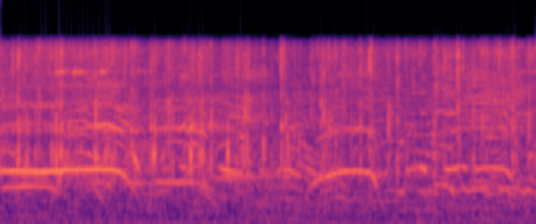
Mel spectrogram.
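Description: Several high voices of spectators and players shouting and calling out over one another, with one long held shout in the first second.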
